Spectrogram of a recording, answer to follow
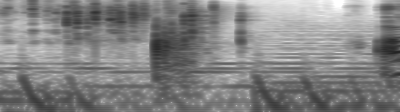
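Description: A handful of dice shaken in cupped hands and thrown into a wooden dice tray. They land with a sharp clatter about a second in and rattle briefly before settling.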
